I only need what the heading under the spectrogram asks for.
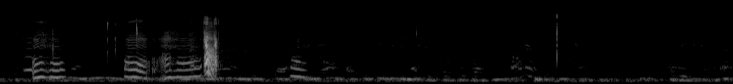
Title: Newborn's squeaky hiccups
